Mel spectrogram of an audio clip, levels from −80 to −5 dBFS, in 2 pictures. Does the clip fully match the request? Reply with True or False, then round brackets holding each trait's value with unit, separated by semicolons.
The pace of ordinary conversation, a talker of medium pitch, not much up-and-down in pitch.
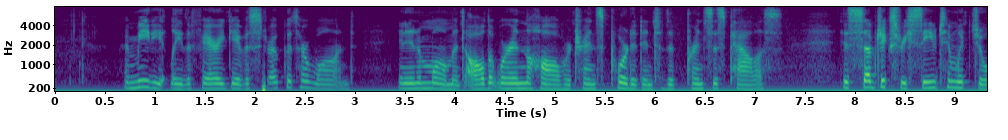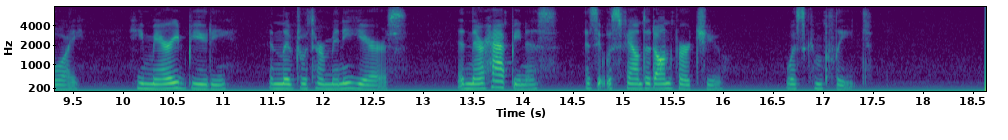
True (165 wpm; 175 Hz; 2.3 semitones)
